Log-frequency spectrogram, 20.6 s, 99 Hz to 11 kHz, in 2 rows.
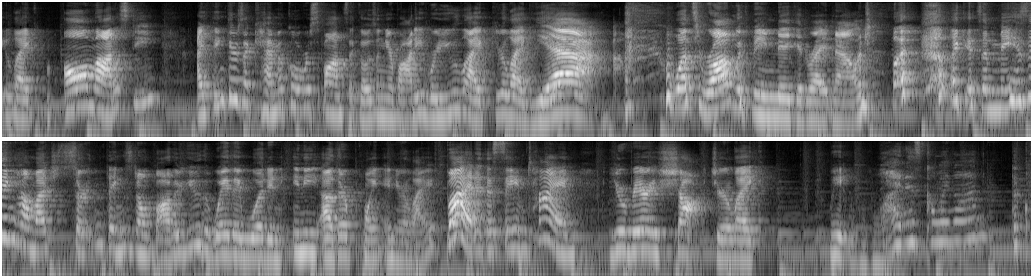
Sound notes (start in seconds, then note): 8.9 laughs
